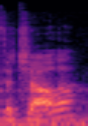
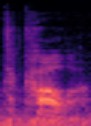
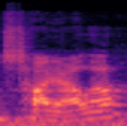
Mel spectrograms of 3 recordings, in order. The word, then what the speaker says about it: T'Challa: i think t'challa t'challa i've heard t'challa and i've heard takala really yes and both those are actually fun that's fair yeah one time though i heard some idiot call him chayala and then silent i was like the t is silent and then you throw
